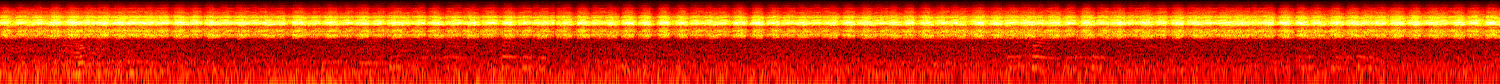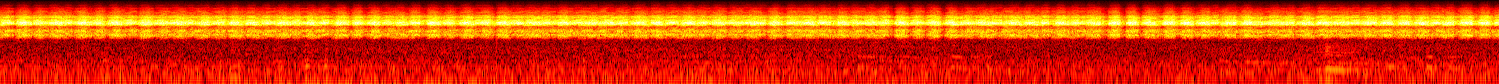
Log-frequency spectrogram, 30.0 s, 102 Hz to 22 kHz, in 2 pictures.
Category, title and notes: Soundscapes > Nature
Cicadas on a Hot Afternoon in the Gorge
A soundscape of cicadas on a hot afternoon in Les Gorges de la Nesque, Provence, France. Recorded using a pair of Primo EM258s attached to the sides of my backpack (acting as a baffle). Various other flying insects buzz close to the microphones from time to time. File will loop smoothly.
summer, insects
